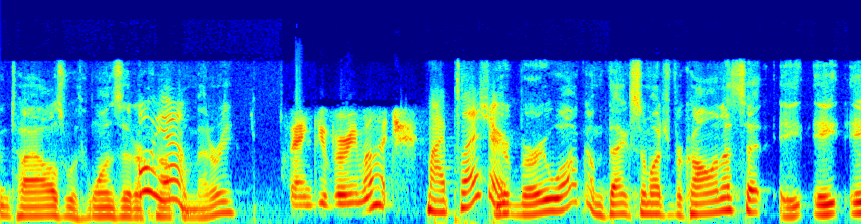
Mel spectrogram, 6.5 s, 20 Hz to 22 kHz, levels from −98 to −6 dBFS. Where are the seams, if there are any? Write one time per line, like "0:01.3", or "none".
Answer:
0:02.1

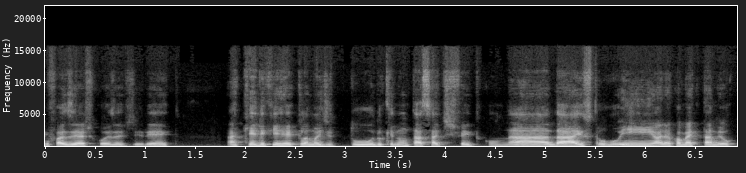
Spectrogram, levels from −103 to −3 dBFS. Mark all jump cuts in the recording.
0:01.8
0:05.5

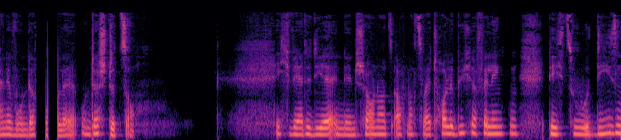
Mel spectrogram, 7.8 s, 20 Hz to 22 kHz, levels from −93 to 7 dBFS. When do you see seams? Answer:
0:03.4

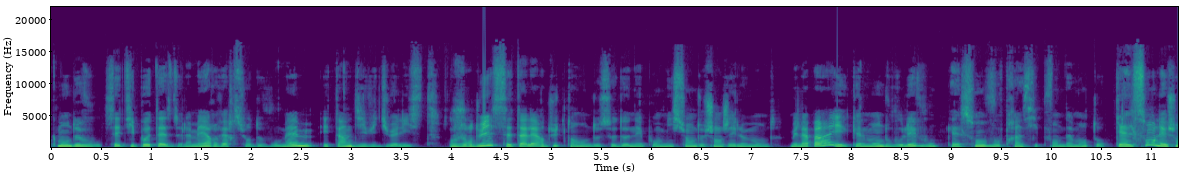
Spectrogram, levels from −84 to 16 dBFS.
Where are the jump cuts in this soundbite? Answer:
0:03.9

